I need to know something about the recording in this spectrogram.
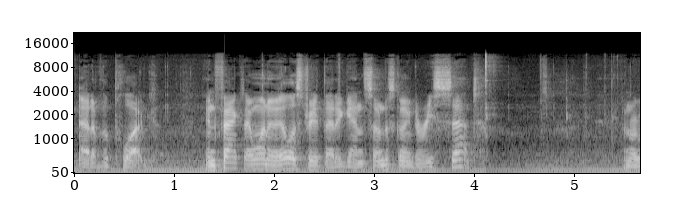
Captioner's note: click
